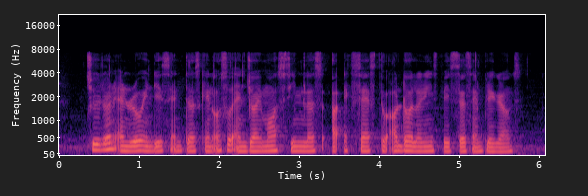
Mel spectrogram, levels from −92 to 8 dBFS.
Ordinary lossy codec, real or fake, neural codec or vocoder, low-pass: none; real; none; 7.2 kHz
